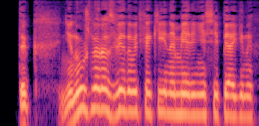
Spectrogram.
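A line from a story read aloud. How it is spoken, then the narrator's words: Cheerful. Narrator (Russian): весело промолвил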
